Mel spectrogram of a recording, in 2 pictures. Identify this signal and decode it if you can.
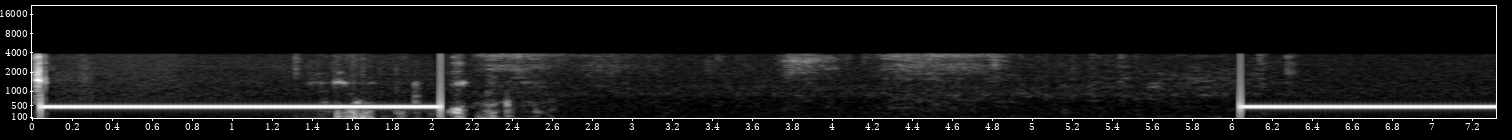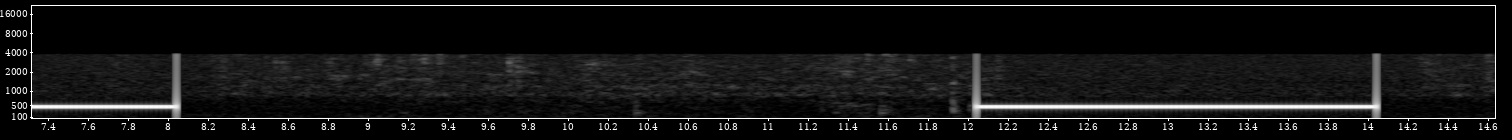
Ringback tone (North America), 440 + 480 Hz.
